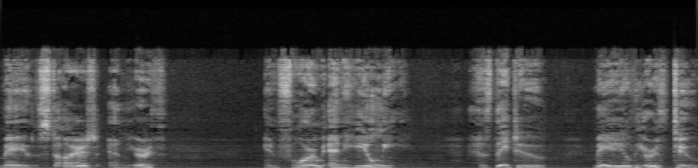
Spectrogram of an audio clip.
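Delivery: stage whisper. Reading an affirmation aloud because it says to whisper: stage whisper. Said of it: "Sorry about the stage whisper".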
